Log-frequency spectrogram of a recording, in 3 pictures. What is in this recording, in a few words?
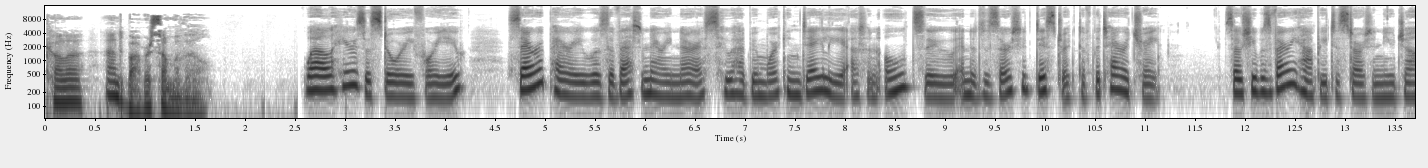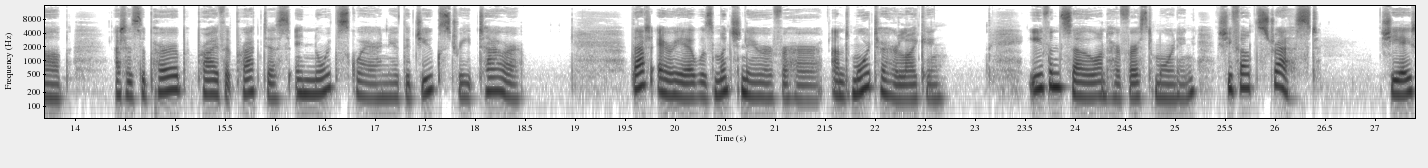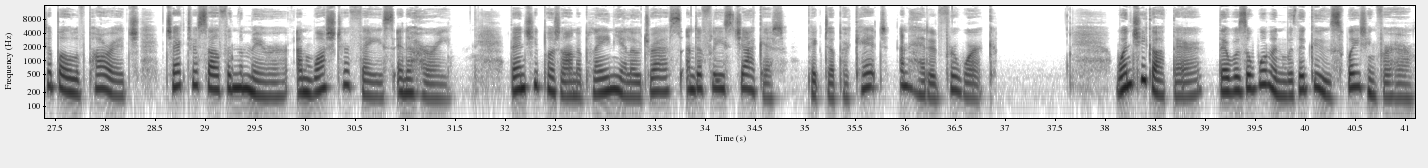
ireland, dialects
